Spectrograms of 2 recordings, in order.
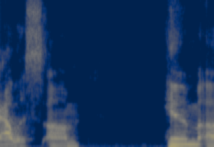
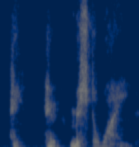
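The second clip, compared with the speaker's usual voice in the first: softly voiced attendant addressing his master; hushed, coaxing servant voice; mock butler voice; 5 semitones lower, 13 dB quieter than usual. Acting Joker-juice skit with Batman.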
